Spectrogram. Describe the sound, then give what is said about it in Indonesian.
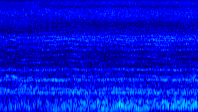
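A drone in flight at Desa Tugu Selatan, Kabupaten Bogor, gives a steady, dense mechanical whine with a buzzing rotor hum that holds constant for the full four seconds, fairly loud, with no talking over it. “sekarang pertama pakai ini ya uh, drone cantik ya saya mau pakai drone”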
